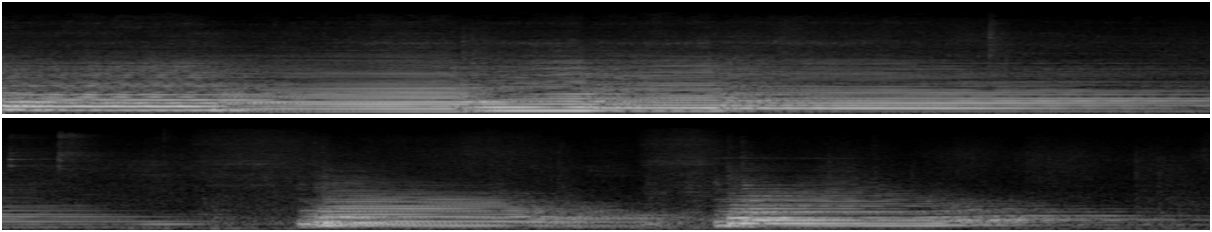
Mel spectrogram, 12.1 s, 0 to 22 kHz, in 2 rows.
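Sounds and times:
bowed cello note: 0.0s - 11.6s.

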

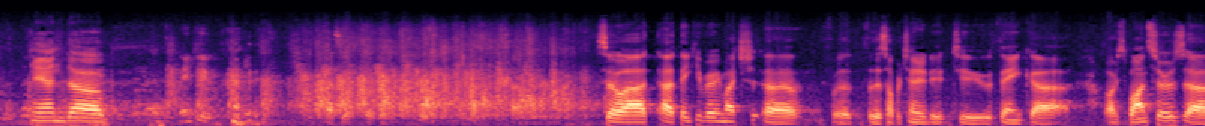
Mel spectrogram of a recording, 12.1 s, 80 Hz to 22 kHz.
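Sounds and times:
audience applauding: 1.4s - 6.1s.

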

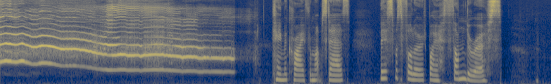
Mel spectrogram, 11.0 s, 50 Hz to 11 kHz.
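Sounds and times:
high-pitched cry sliding down: 0.0s - 5.0s.

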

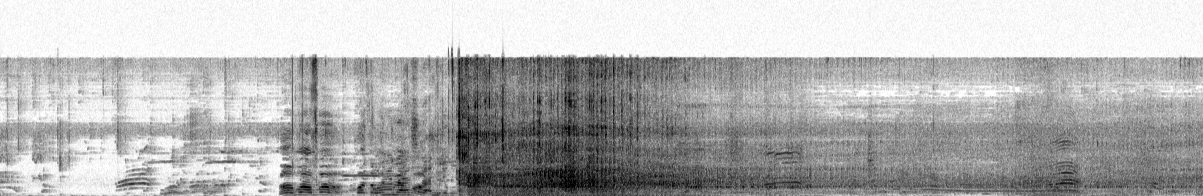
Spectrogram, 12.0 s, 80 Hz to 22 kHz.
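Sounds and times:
small engine droning: 4.6s - 12.0s.

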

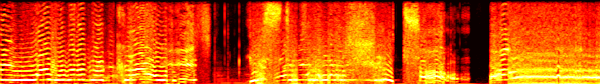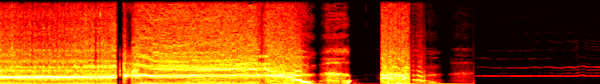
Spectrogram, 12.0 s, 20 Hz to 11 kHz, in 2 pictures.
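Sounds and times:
loud distorted scream: 4.9s - 9.2s.

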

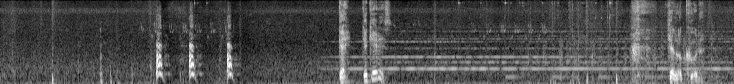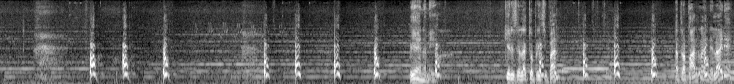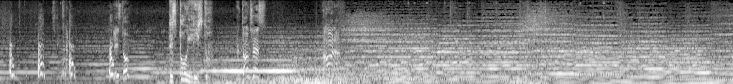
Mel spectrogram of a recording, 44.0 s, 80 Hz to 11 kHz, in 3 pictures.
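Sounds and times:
soft film score music: 2.7s - 44.0s
dog barking: 3.1s - 4.8s, 16.4s - 18.2s, 19.9s - 21.6s, 22.2s - 22.4s, 23.4s - 23.6s, 26.3s - 27.9s, 29.5s - 30.9s.

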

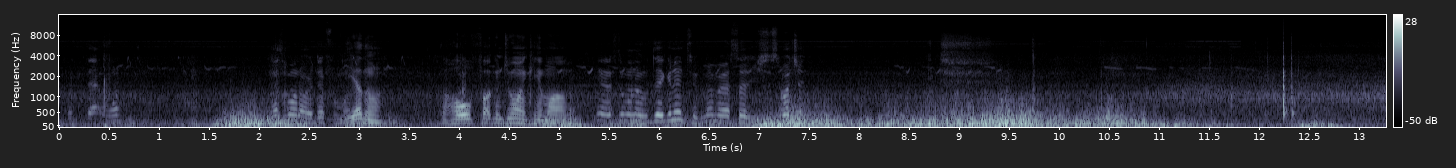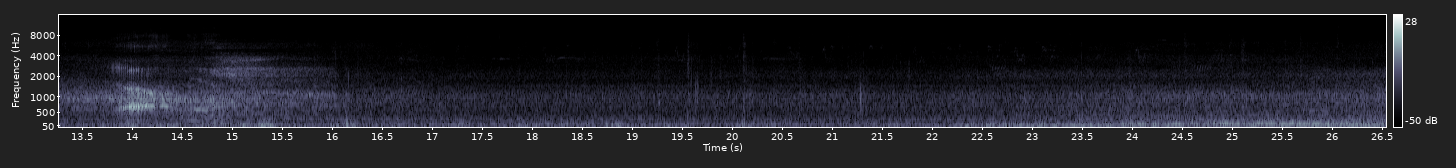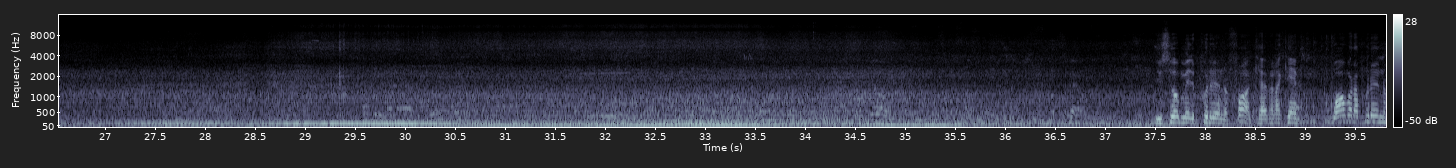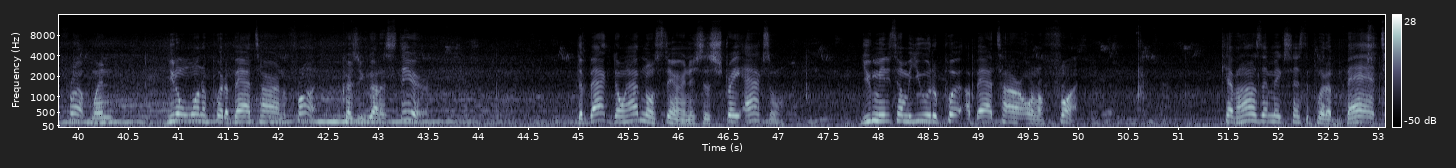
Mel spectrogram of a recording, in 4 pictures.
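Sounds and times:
vehicle engine humming: 0.0s - 53.0s.

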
